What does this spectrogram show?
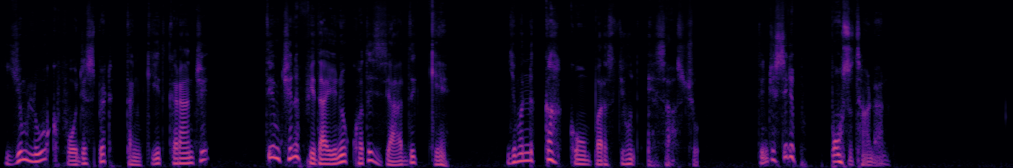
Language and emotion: Kashmiri, disgusted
